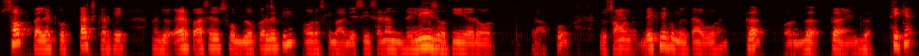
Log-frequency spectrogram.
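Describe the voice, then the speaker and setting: A man's voice: medium pitch, normal speed, darkish tone. Man teaching phonetics, dull recording. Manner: patient, repeats key terms as questions to drill them. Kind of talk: exam-prep lecture.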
